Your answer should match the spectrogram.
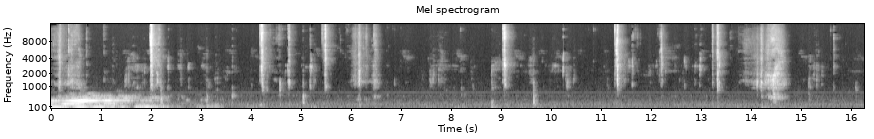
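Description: Close-up chewing and slurping of juicy watermelon: sharp wet mouth clicks and smacks every second or two, with a longer, noisier slurp near the end.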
